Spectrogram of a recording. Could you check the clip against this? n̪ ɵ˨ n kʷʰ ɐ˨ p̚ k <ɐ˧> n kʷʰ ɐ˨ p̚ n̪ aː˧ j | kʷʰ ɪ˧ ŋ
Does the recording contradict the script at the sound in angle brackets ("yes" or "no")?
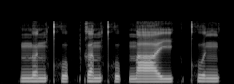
no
